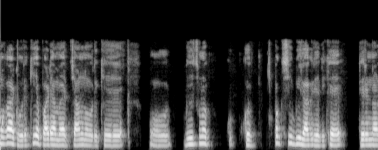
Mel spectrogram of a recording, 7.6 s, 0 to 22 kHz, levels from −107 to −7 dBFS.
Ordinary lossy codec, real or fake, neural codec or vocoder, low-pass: none; fake; vocoder, 22.05 kHz, 80 mel bands, Vocos; 7.2 kHz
